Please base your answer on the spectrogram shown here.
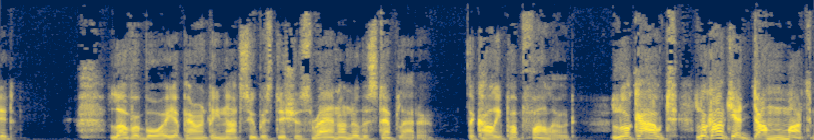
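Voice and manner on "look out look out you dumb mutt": high-pitched panicked warning shout; alarmed, angry cry, pitched way up. A narrator's reading. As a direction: yell at a dog underfoot. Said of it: "Morris shouted".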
